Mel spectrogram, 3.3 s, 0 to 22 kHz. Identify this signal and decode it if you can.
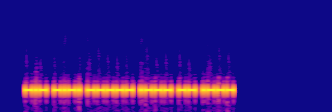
Morse code, heard as a keyed tone, about 51 wpm, 700 Hz. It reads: KC0JMJ
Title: USA Call Signs - 6 Characters - Repeated 3x - 50wpm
